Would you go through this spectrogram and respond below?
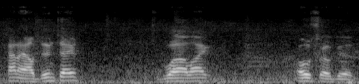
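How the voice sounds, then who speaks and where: A man's voice: fairly high pitch, unhurried, soft background music. Folksy man cooking outdoors. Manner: folksy, chatty, says "y'all" often. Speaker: cooking channel host. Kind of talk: casual cooking vlog. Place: outdoors on a beach by the ocean. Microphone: clip-on lapel mic.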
